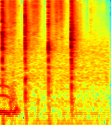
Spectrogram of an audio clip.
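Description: Cards handled while being drawn from a deck: four crisp, evenly spaced snapping clicks, each fading quickly.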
